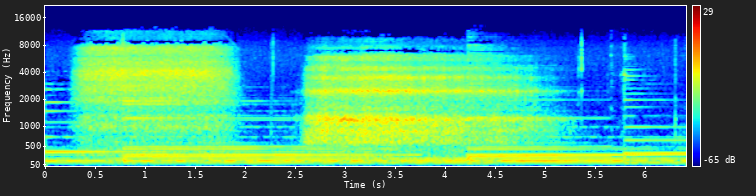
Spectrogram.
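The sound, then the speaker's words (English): A deep breath in and out: a soft, airy inhale, then after a short pause a longer hissing exhale, both heard over a steady, sustained musical drone. “Again, deep breath in and out.”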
